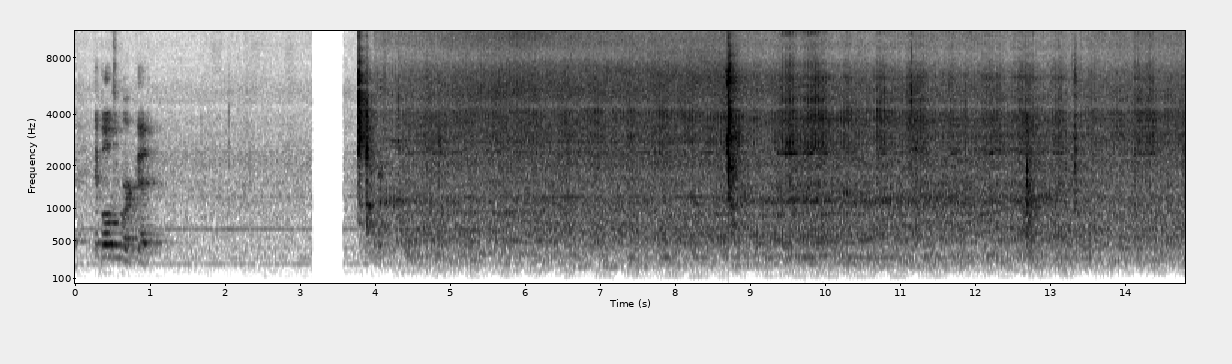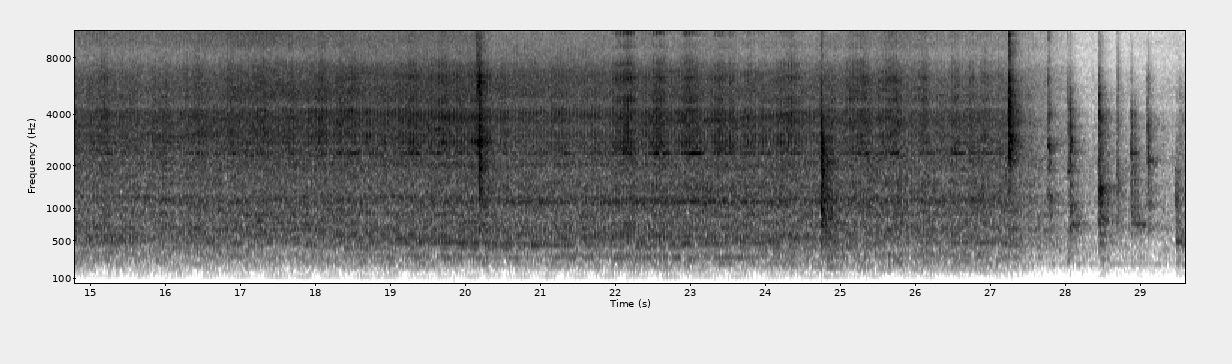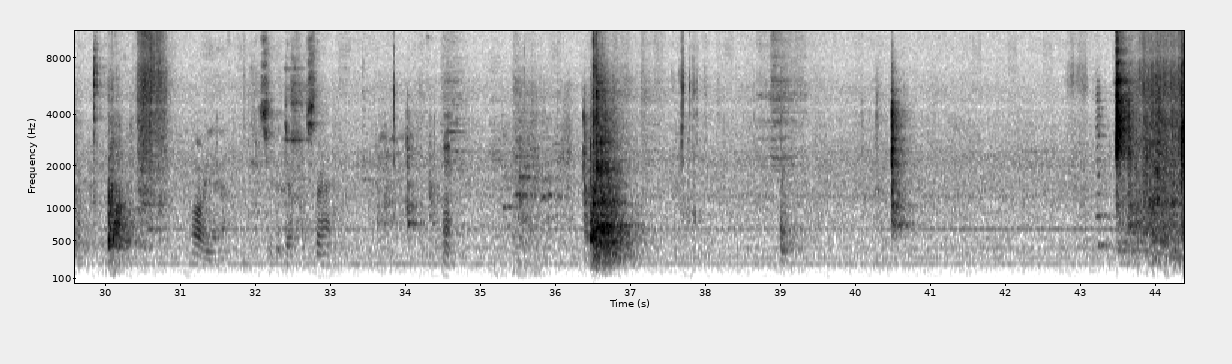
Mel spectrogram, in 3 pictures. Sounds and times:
Vacuum cleaner: 3.8 - 28.1, 42.8 - 44.3.

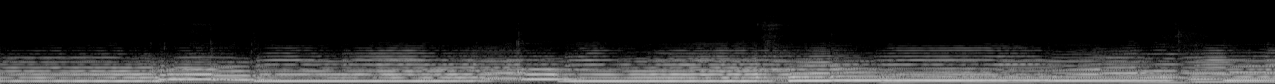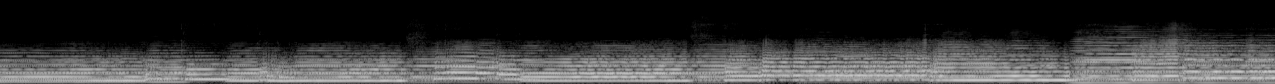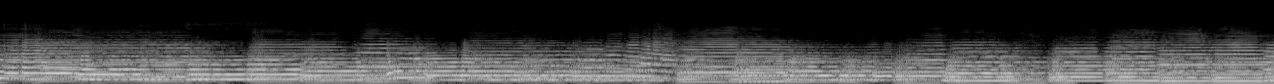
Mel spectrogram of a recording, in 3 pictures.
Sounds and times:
Orchestra: 0.0 - 38.2
Trombone: 0.0 - 38.2
Trumpet: 0.0 - 38.2.

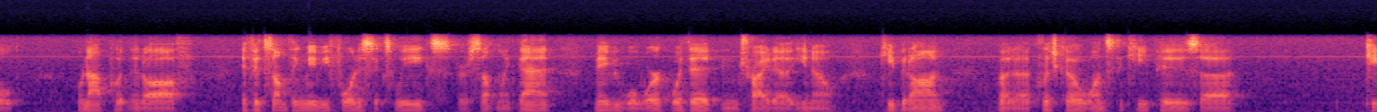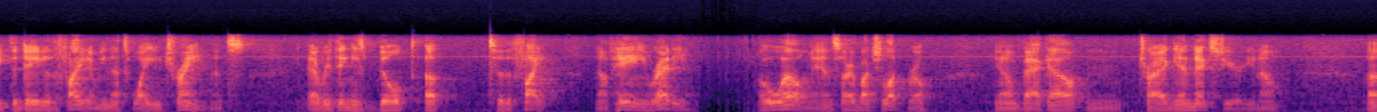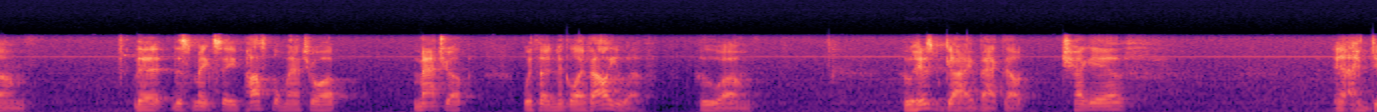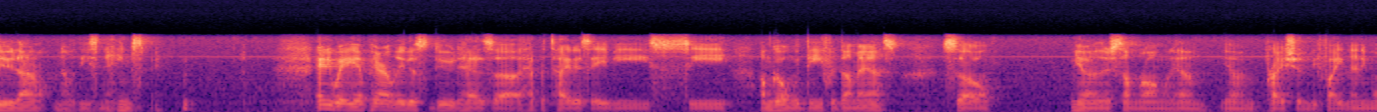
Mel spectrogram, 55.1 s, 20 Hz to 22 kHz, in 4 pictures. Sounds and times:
Speech: 0.0 - 12.5, 13.6 - 26.6, 27.4 - 27.9, 28.8 - 31.1, 31.7 - 35.2, 36.6 - 39.0, 40.9 - 43.0, 44.4 - 51.3, 52.0 - 55.0
Inside, small room: 0.0 - 55.0.

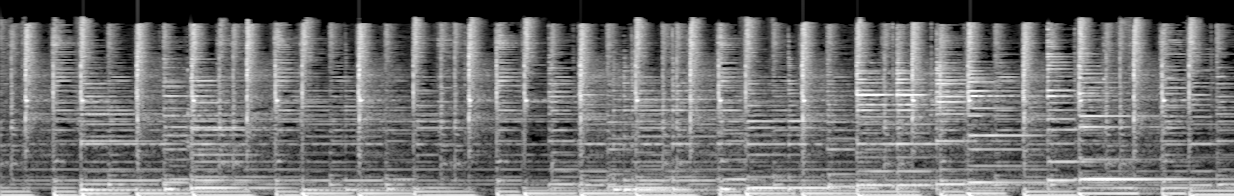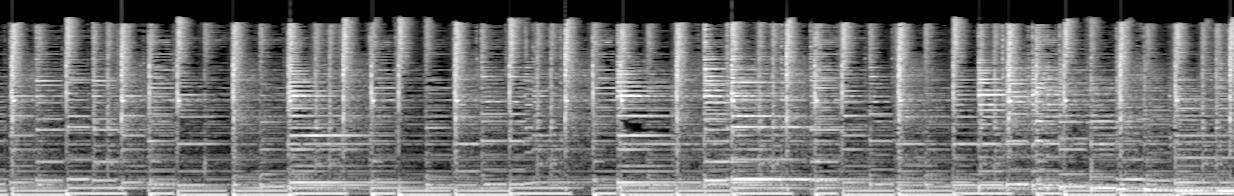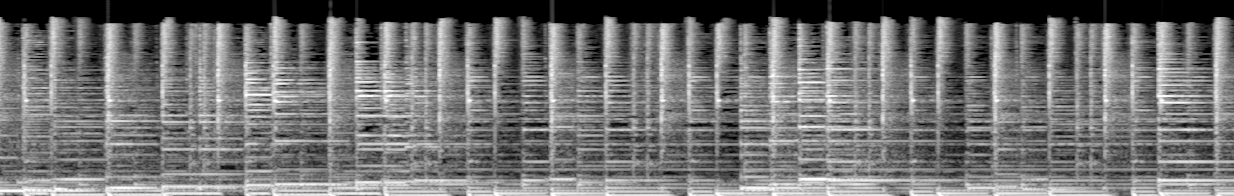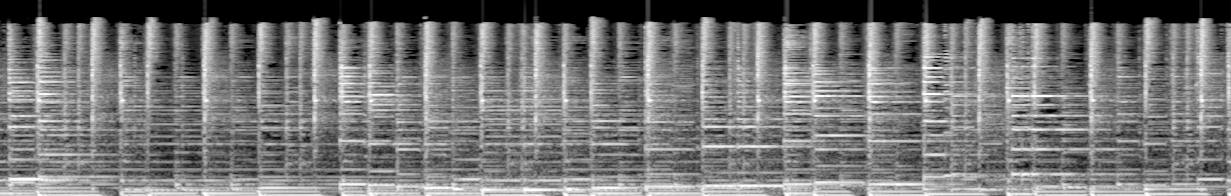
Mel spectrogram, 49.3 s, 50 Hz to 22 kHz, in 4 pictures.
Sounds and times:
Acoustic guitar: 0.0 - 49.3.

